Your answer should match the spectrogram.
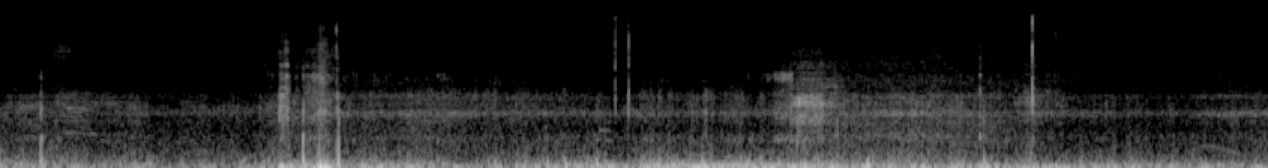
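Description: Wind buffeting the camera microphone over surf washing up the beach, with a cluster of sharp knocks about two seconds in and a few lighter clicks later.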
